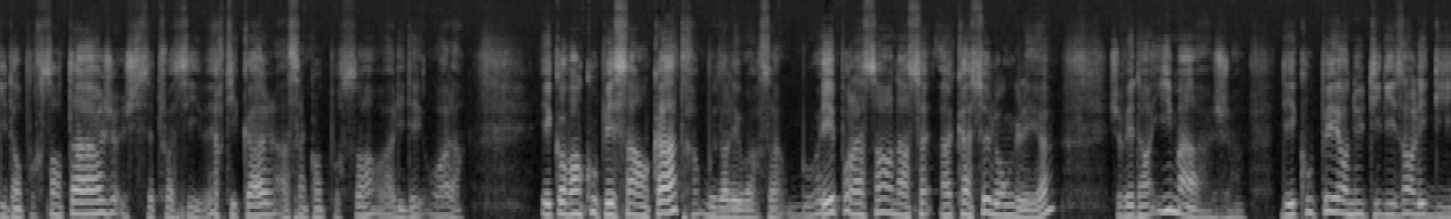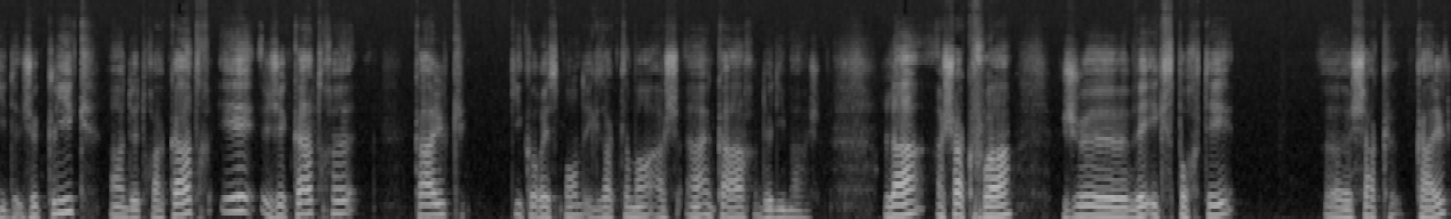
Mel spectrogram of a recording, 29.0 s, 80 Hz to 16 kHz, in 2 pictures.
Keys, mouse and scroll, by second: 0.2 click, 1.2 click, 2.2 click, 3.6 click, 11.7 click, 15.0 click, 17.7 click, 19.2 click, 19.8 click, 20.4 click, 21.2 click.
